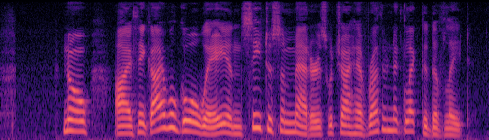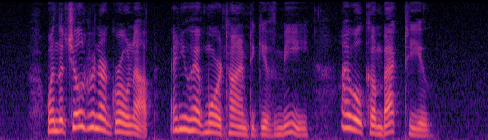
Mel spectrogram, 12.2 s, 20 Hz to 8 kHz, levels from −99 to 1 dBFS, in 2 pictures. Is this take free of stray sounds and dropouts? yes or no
yes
